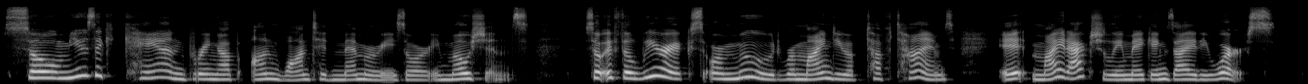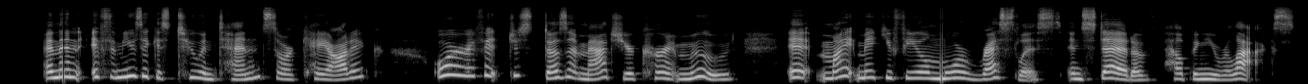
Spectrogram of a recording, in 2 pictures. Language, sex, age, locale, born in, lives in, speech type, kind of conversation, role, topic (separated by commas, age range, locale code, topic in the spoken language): English, female, 20-24, en-US, United States, United States, read, expert-assistant, expert, How does music influence our emotions?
